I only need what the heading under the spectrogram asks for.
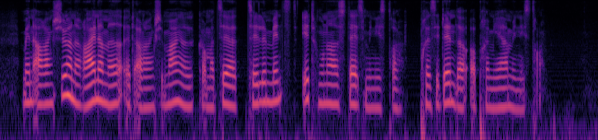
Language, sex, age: Danish, female, 22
